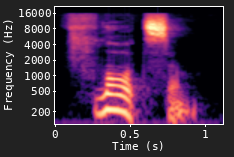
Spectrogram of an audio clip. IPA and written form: 'flɔts(ə)m (Flotsam)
